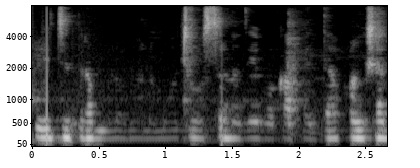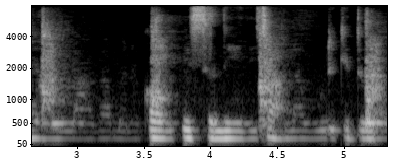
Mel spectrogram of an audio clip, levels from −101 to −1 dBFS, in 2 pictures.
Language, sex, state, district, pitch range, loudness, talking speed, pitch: Telugu, female, Telangana, Nalgonda, 170-180 Hz, -31 LUFS, 135 wpm, 175 Hz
